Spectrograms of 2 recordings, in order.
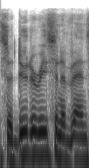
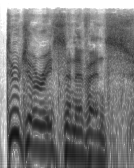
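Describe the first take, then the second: First: It is said in the speaker's usual accent. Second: It is said in a put-on Scottish accent.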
